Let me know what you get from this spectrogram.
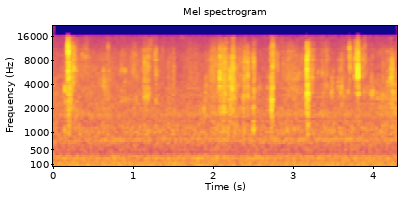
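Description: A person chewing food with mouth closed, a scatter of small sharp clicks, over a steady low hum inside a parked car.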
